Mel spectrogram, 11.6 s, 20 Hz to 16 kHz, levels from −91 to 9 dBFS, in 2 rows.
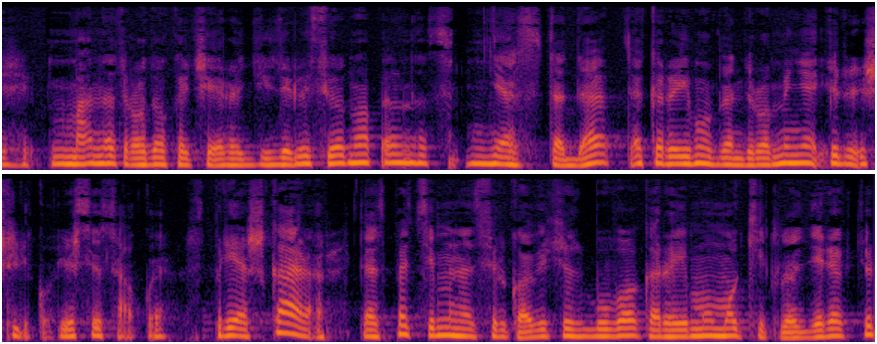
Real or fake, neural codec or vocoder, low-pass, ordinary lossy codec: real; none; 14.4 kHz; MP3, 64 kbps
